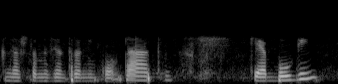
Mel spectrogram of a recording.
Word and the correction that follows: Bunge: Ou é bug? A pronúncia correta. Bug. – É bung, bung. – É bug, tá.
